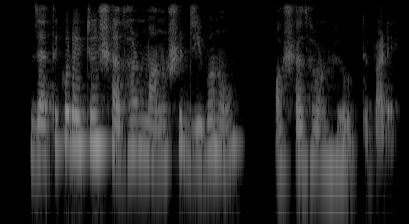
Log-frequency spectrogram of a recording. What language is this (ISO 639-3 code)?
ben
